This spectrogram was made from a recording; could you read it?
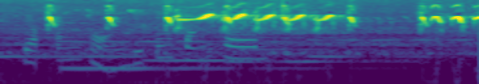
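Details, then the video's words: A Common Greenshank lure recording for night netting of migrant birds gives ringing high notes repeated quickly, then a fast run of rising, slurred whistles, over a faint low steady hum. "Tiếng Choắt Bụng Trắng"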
